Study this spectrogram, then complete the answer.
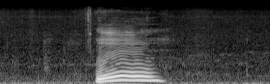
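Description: A man's voice gives a brief, loud, wavering cry close to a microphone.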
